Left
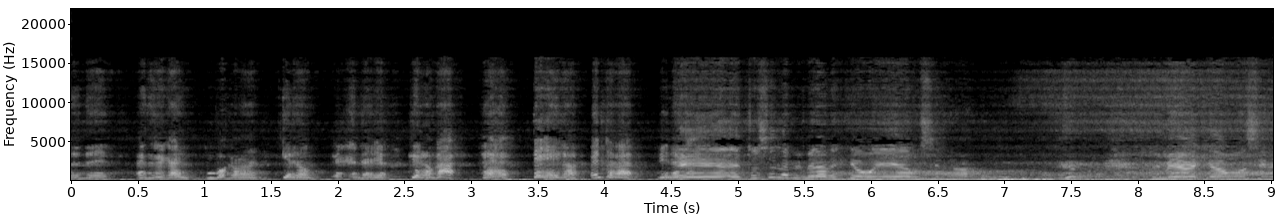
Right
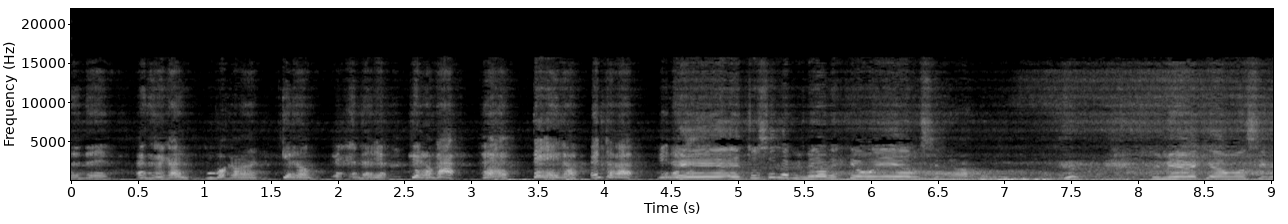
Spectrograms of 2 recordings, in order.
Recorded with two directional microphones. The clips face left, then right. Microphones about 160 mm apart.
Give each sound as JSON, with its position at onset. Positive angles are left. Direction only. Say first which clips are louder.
{"t": 0.0, "sound": "a sound", "louder": "even", "side_deg": 0}
{"t": 4.6, "sound": "speech", "louder": "right 5 dB", "side_deg": -20}
{"t": 8.2, "sound": "speech", "louder": "right 3 dB", "side_deg": -25}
